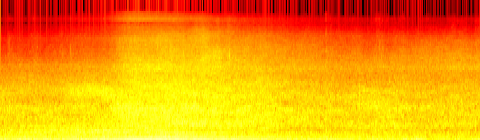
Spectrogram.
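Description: A vehicle passes close by on the street. Its rumble and tyre noise build up, peak about three seconds in and fade away, over steady background traffic.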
